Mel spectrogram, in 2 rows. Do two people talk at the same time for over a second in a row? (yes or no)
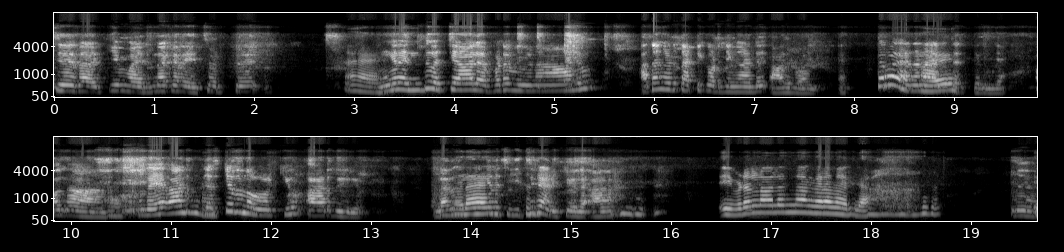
no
